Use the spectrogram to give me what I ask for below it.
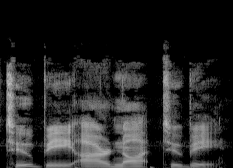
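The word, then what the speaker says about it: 2BR02B: were supposed to call the zero in the telephone number he pronounced not the number was 2BR not to be it was the telephone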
